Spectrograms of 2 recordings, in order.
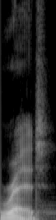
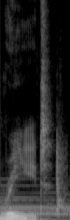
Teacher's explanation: For example, the vowel in red is short, but combined with an A makes a long vowel in read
